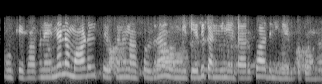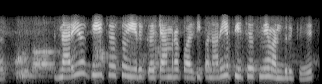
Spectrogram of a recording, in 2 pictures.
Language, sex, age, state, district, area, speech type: Tamil, female, 18-30, Tamil Nadu, Mayiladuthurai, urban, conversation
